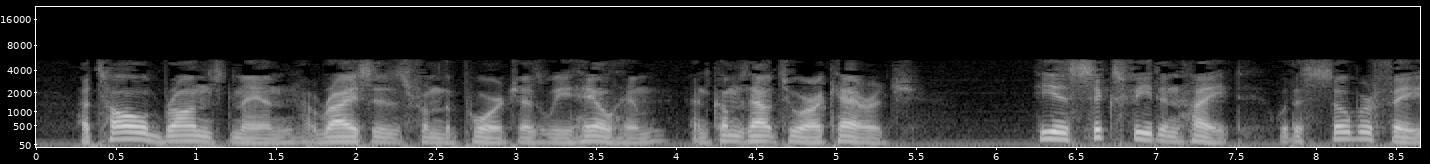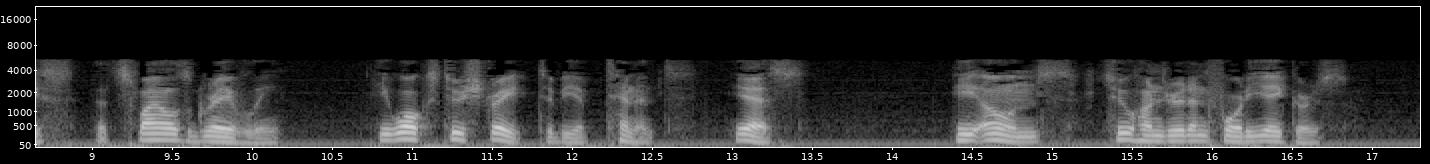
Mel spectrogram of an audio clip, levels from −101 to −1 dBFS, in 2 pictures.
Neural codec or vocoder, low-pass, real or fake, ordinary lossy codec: none; 5.4 kHz; real; MP3, 24 kbps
